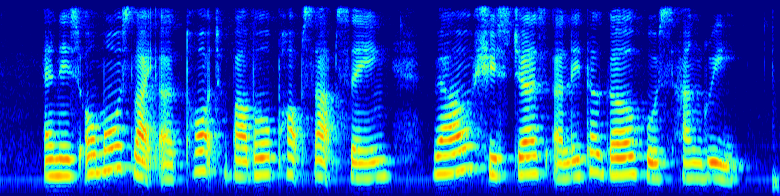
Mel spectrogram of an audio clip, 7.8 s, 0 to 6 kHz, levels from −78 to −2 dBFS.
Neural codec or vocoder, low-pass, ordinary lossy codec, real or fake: none; 5.4 kHz; none; real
